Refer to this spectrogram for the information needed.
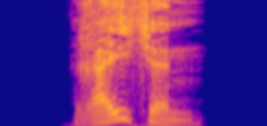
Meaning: dative plural of Reich
- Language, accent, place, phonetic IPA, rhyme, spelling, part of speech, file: German, Germany, Berlin, [ˈʁaɪ̯çn̩], -aɪ̯çn̩, Reichen, noun, De-Reichen.ogg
